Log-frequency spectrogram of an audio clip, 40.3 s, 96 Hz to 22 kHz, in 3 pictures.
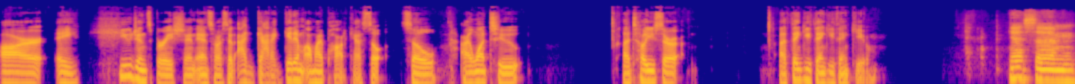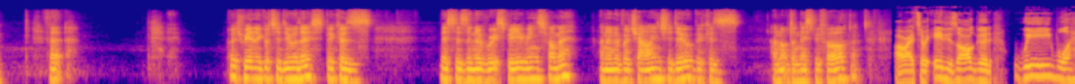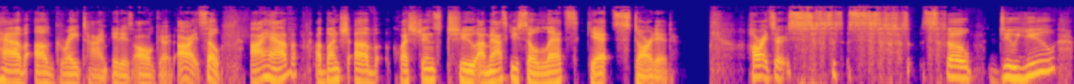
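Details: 27-year-old UK man with a lifelong stammer (stuttering) involving blocks, speech therapy in childhood, improved as his confidence grew; real adult stammering.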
